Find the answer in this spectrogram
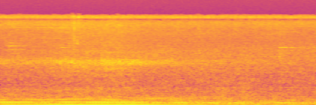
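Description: A low, steady humming rumble that swells about a second in and eases off in the second half.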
